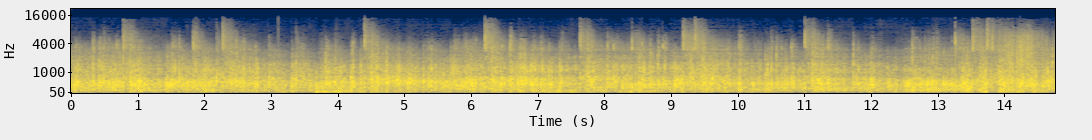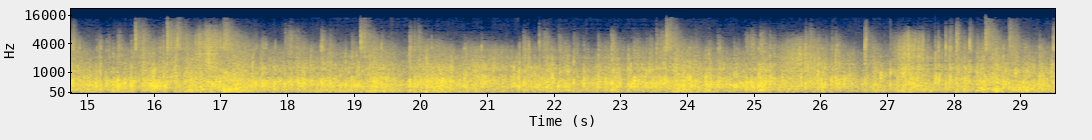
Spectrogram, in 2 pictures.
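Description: Many fireworks going off at once: a dense, unbroken barrage of bangs and crackling, with sharp cracks piling on top of each other and no pause.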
